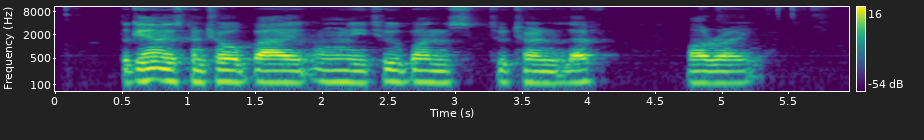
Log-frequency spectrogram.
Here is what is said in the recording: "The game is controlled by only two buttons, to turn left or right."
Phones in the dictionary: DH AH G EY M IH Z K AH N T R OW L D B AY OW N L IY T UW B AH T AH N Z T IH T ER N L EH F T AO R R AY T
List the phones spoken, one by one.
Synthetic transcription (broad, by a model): DH AH G EY M IH Z K AH N T R OW L D B AY OW N L IY T UW B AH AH N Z T IH T ER N L EH F T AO L R AY T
